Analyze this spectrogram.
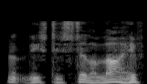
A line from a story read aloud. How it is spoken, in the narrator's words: muttered Ron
